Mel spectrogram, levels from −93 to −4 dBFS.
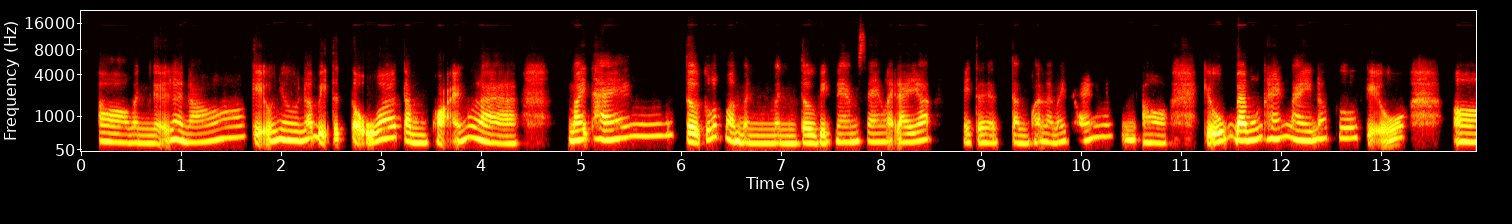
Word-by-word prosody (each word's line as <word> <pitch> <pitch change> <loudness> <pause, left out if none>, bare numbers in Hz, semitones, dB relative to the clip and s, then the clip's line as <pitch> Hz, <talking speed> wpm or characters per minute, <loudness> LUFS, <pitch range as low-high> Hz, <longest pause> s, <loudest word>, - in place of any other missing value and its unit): Ờ, 210 -3 0
mình 190 -1 -4
nghĩ 185 -1 -3
là 260 -1 +2
nó, 215 +5 -2 0.3
kiểu - - +1
như, 250 -1 +3
nó 250 - +1
bị - - 0
tích 140 - -2
tụ - - +3
á. 285 +5 +4
Tầm 195 -4 +1
khoảng 245 +6 0
là 195 - +1 0.5
mấy 245 +1 +4
tháng 270 +5 +1 0.5
từ 210 -2 +8
cái 260 - -2
lúc 330 - -1
mà 240 - +3
mình 185 -4 -1
mình 180 -1 -2
từ 185 -1 +3
Việt 185 +2 -1
Nam 210 0 -2
sang 215 -1 -5
lại - - -2
đây 205 +1 +1
á, 250 +2 +1 0.3
thì - - -4
t - - -19 0.3
tầm 185 -2 -2
khoảng 225 - -4
là 200 - -4
mấy 205 +4 -3
tháng, 310 +8 -5
ừm, 255 -7 -2
ờ, 200 - -2 0.5
kiểu, 225 +4 +4
3-4 250 +3 +8
tháng 285 +3 -2
nay 250 -5 +2
nó 280 +4 -2
cứ, 295 0 -2
kiểu, - - -1 0.5
ờ, - - +1
230 Hz, 200 wpm, -22 LUFS, 195-260 Hz, 0.5 s, từ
